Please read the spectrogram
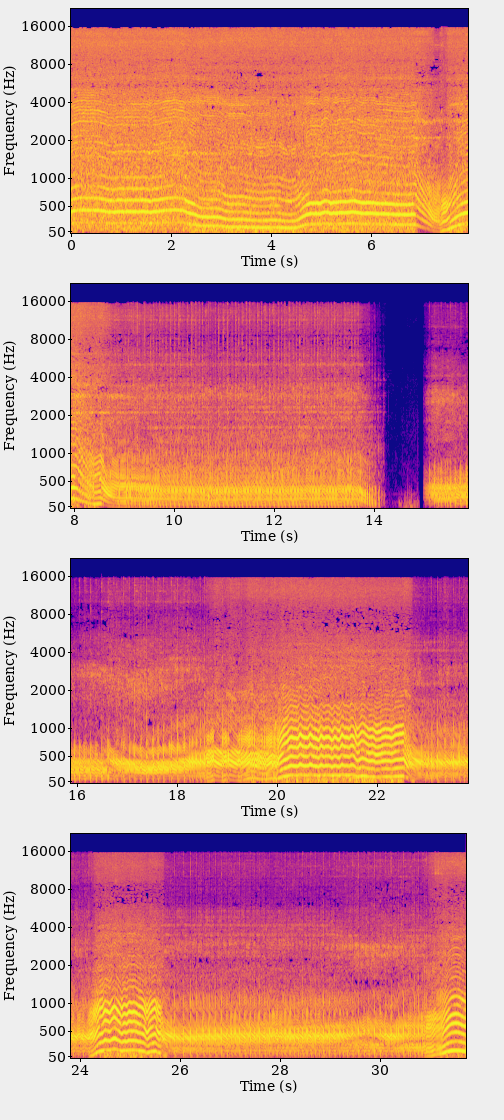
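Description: Stihl two-stroke chainsaw cutting into an ash trunk. The engine pitch dips under load and recovers, with the throttle revved up and down several times between cuts. The sound breaks off suddenly for about a second near the middle.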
